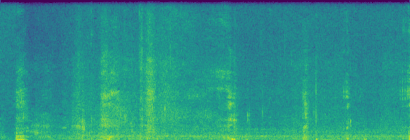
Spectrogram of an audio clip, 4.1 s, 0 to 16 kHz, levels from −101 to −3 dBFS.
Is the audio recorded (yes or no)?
yes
